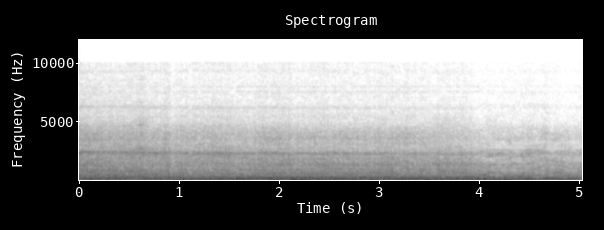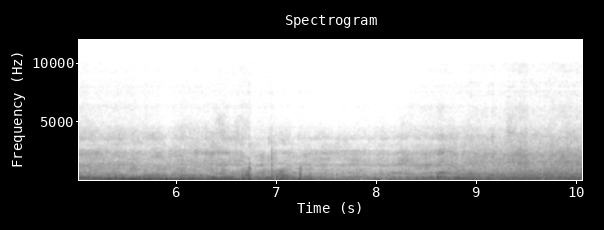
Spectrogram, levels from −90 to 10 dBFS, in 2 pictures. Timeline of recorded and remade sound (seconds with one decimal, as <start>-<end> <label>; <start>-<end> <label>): 0.0-4.0 recorded; 4.0-8.9 remade; 8.9-10.1 recorded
